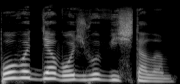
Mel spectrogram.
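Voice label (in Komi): поводдя водзвыв висьталӧм, Komi, female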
